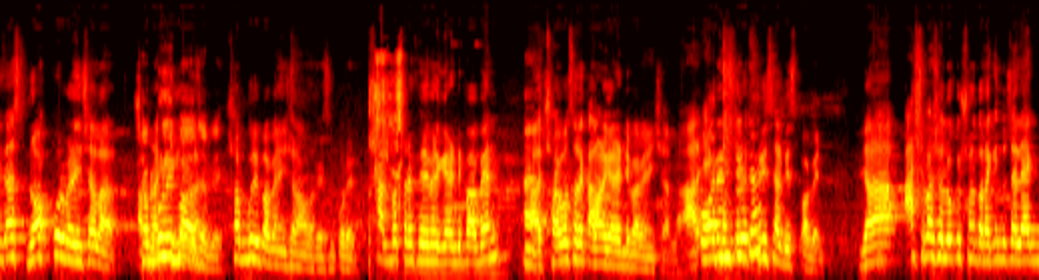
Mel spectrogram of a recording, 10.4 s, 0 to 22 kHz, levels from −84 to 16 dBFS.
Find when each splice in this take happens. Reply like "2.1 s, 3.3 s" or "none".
3.8 s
